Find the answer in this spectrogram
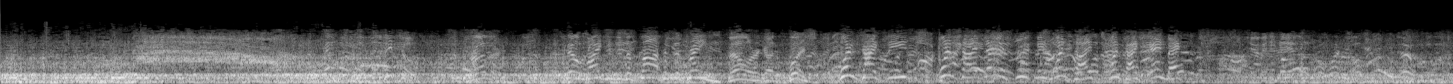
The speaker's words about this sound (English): Hey, look, that crowd over on the platform.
